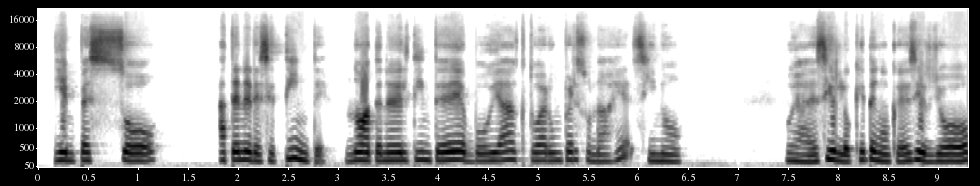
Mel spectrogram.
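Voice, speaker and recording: A woman speaks in a medium pitch with monotone, flat intonation. The sound is dry and close, with no echo. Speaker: stage actress. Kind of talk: interview testimony. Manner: calm, not loud.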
